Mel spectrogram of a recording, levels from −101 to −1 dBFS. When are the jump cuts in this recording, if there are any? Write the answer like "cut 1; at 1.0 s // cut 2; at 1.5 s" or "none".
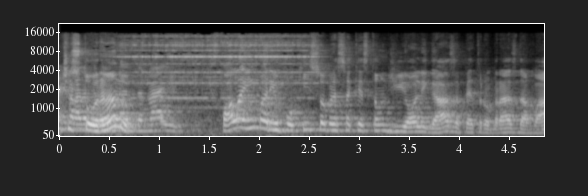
none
